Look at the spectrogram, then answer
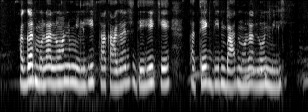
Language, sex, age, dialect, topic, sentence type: Chhattisgarhi, female, 51-55, Eastern, banking, question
